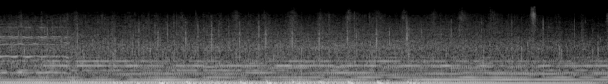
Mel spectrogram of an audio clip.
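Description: A worship band holding a sustained closing chord as the song ends, with the congregation applauding over it. The last sung note fades in the first second, and the clapping dies down near the end.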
